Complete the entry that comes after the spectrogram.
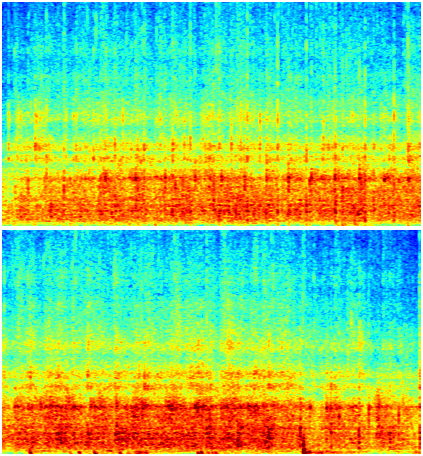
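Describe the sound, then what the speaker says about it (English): A town meeting audience in Warren, Vermont, applauds in a steady, dense wash of clapping that swells slightly toward the end, with a few louder individual claps near the close. "maybe we end the day with a round of applause for us"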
